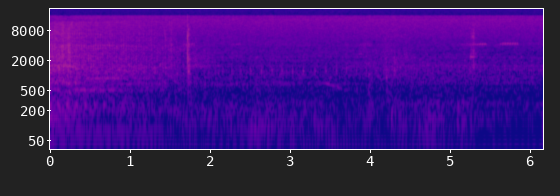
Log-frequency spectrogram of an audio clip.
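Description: Near silence: a faint vehicle engine hum fades away over the first couple of seconds, leaving quiet outdoor ambience with a faint tick and a short faint high whistle.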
